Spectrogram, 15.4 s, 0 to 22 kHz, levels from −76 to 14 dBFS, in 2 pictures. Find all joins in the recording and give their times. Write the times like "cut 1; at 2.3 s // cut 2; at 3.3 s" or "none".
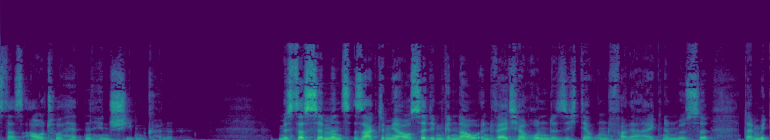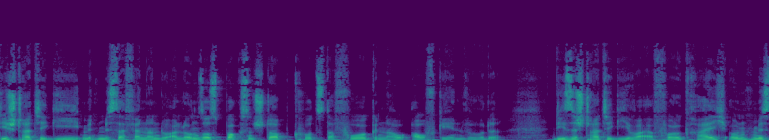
cut 1; at 2.6 s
